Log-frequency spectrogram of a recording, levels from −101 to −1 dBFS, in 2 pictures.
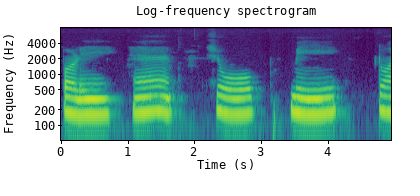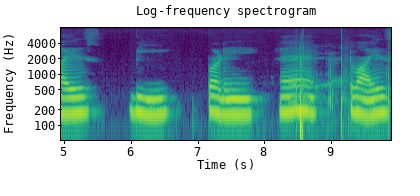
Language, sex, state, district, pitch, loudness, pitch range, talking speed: Hindi, female, Punjab, Fazilka, 175 Hz, -18 LUFS, 165-180 Hz, 60 wpm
